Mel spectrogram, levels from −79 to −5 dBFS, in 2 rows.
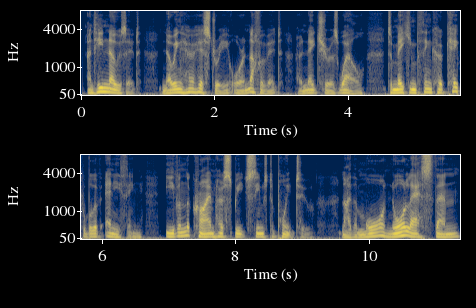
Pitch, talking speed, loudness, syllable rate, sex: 100 Hz, 185 wpm, -18 LUFS, 5.2 syllables/s, male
